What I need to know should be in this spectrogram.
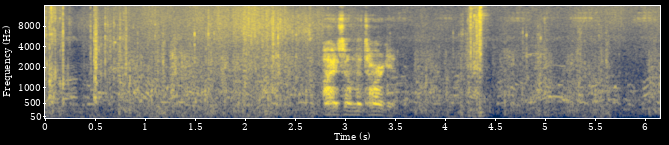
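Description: Tall grass rustles as someone crawls through it.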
